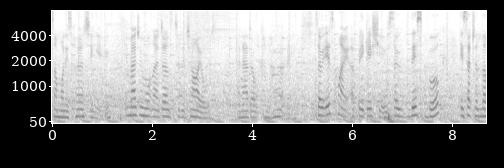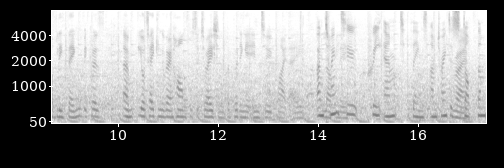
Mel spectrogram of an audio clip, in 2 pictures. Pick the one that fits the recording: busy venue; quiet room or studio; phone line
busy venue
